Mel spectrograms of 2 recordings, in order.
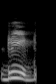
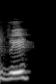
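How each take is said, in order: First: The vowel is long, as in 'reed'. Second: The vowel is short, as in 'red'. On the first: It is the present form of the verb. "इसको रीड बोलते हैं" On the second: It is the past form of the verb. "इसको रीड नहीं पढ़ेंगे, ये रेड पढ़ेंगे"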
